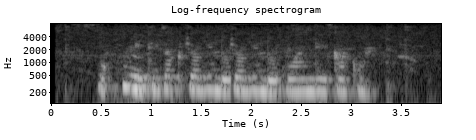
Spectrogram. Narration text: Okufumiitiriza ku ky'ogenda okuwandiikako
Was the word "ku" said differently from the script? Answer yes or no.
no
